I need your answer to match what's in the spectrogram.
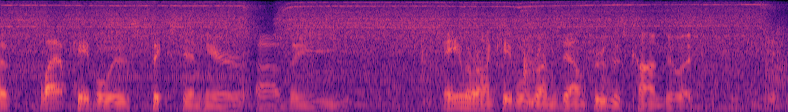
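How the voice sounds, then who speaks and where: A man's voice: lowish voice, distant mic. An older man giving a factory tour of aircraft kits in a hangar, explaining with many fillers and restarts. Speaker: aircraft kit manufacturer. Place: large aircraft workshop hangar. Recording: noisy hangar background.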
